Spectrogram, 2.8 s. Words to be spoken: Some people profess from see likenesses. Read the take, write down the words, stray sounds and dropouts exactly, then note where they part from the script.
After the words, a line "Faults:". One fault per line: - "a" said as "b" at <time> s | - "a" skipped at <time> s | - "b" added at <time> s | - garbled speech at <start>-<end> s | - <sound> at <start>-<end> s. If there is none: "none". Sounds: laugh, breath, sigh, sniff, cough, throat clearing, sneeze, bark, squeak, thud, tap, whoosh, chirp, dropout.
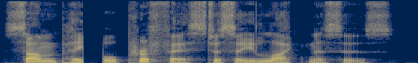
Some people profess to see likenesses.
Faults:
- dropout at 0.5-0.7 s
- "from" said as "to" at 1.3 s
